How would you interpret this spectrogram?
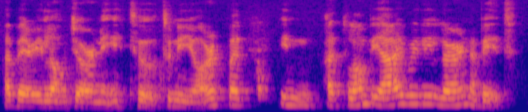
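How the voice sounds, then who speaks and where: Gravelly woman from Colombia. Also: lowish voice, fairly even intonation, lo-fi sound. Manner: measured, thoughtful explanations with frequent self-corrections. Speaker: portfolio manager. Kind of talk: interview answers.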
